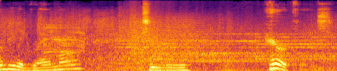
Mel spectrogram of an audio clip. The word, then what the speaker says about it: Heracles: And one of your descendants, you're going to be the grandma to Heracles, which is how it's pronounced in Greek, and then in Roman it's Hercules.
